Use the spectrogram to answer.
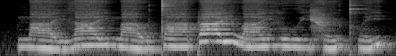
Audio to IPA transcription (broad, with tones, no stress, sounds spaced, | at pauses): m aː˨˩ j l aː˧ j m aː˨˩ w t̪ aː˨ p aː˥ j w aː˨˧ j l uː˨ j f ɵ˨˥ ɥ kʷʰ e˨˥ j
